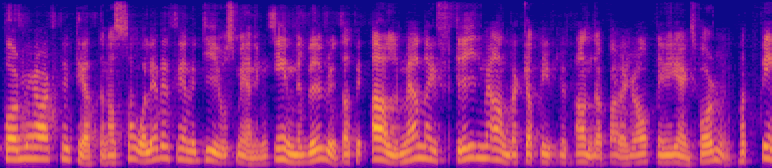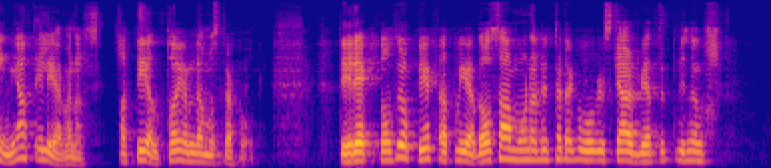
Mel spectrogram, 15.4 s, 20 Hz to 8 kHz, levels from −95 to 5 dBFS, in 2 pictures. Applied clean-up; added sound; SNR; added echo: neural mask model DeepFilterNet 3.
